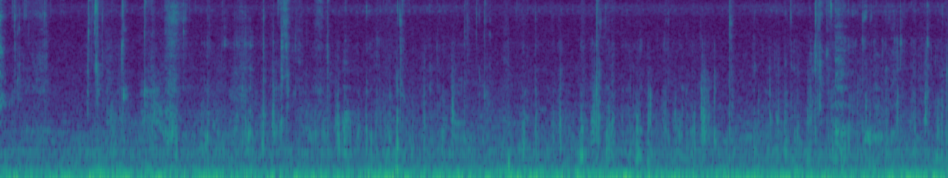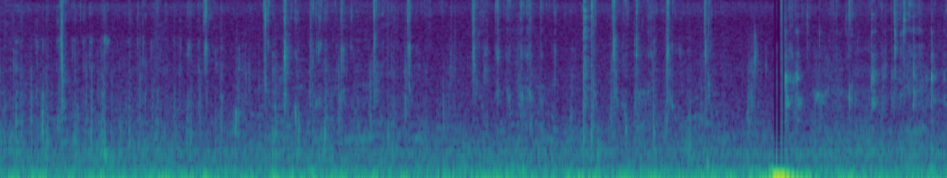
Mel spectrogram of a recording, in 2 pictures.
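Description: Close-miked chewing of black bean noodles, with many small wet clicks from the mouth. A single loud low thump comes near the end.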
